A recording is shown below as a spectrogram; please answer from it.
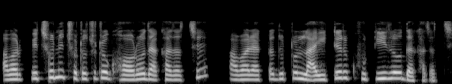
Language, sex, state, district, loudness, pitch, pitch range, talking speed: Bengali, female, West Bengal, Malda, -19 LUFS, 245 Hz, 220-280 Hz, 200 wpm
